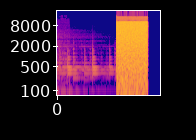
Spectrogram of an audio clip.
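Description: Faint background music tones fading out, then a loud burst of TV-style static hiss lasting about half a second that cuts off suddenly: a transition sound effect into the end screen.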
